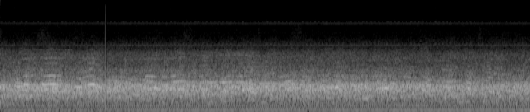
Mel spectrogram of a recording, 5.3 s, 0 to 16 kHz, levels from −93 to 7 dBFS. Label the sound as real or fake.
real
